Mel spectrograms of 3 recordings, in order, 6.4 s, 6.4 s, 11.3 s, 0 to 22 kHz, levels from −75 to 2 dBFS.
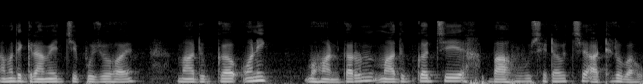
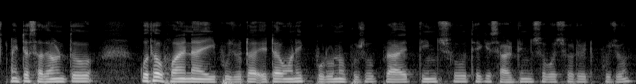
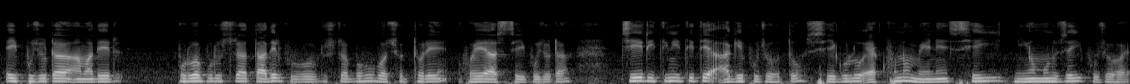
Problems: none marked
